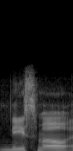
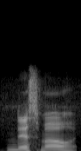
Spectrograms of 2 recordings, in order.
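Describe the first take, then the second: First: Nismo said as "NEES-mo"; long-ee pronunciation. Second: Nismo said as "NISS-mo"; short-i pronunciation. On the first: Streamer asking a viewer about their name, long-ee pronunciation. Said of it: "some people pronounce your name Nismo". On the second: Streamer offering a viewer the other pronunciation, short-i pronunciation. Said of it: "pronounce it Nismo". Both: Shown as a demonstration.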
